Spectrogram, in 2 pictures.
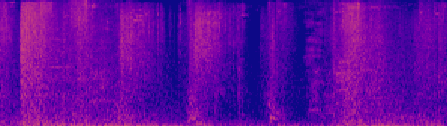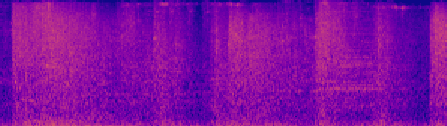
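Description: Magic blasts whoosh through the air.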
